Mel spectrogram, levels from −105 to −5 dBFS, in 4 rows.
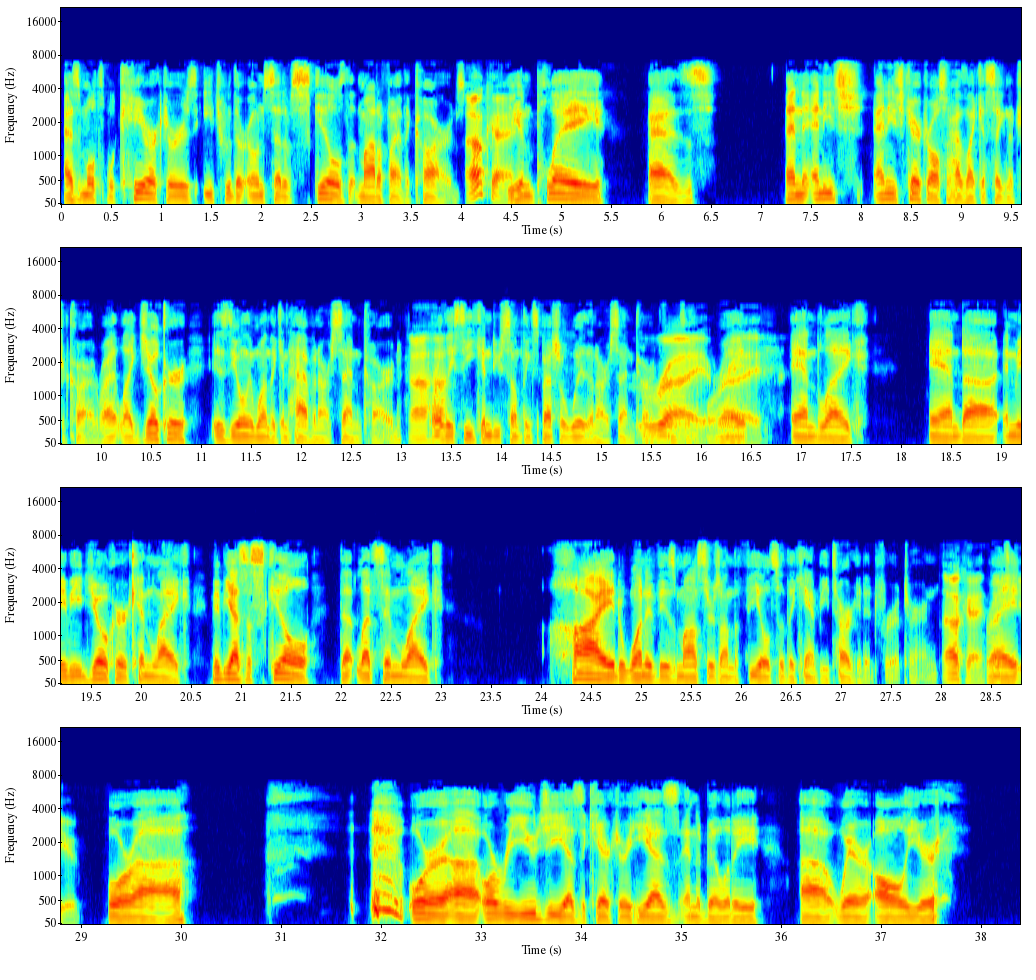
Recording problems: high frequencies cut off; noticeable; nothing above 6.5 kHz

